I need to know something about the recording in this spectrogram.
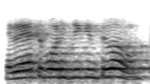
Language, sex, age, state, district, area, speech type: Odia, female, 45-60, Odisha, Angul, rural, conversation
